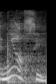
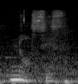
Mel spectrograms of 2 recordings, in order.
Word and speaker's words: Gnosis: Se pronuncia Gnosis, ¿no? La G con la N, ¿no? Ajá. A ver. Claro, parece como si fuera gnomo, sí.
